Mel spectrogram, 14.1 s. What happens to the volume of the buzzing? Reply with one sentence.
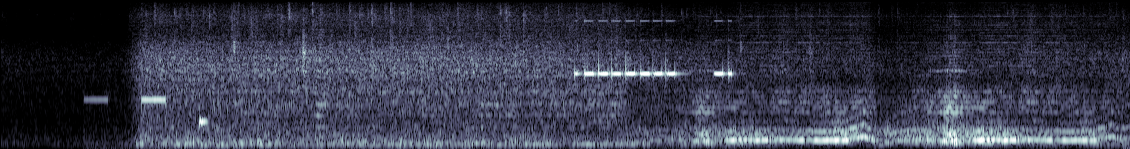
The volume of the buzzing goes up.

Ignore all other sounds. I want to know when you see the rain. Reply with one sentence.
The rain can be heard from 0.0 to 14.0 s.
